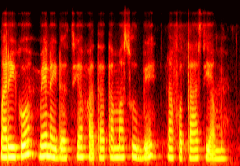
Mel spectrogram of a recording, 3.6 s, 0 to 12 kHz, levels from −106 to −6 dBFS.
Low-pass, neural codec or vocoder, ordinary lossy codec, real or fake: 7.2 kHz; none; Opus, 32 kbps; real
